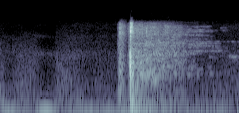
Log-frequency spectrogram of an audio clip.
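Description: A sudden rush of hiss-like noise about a second in, starting sharply and fading away over most of a second.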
